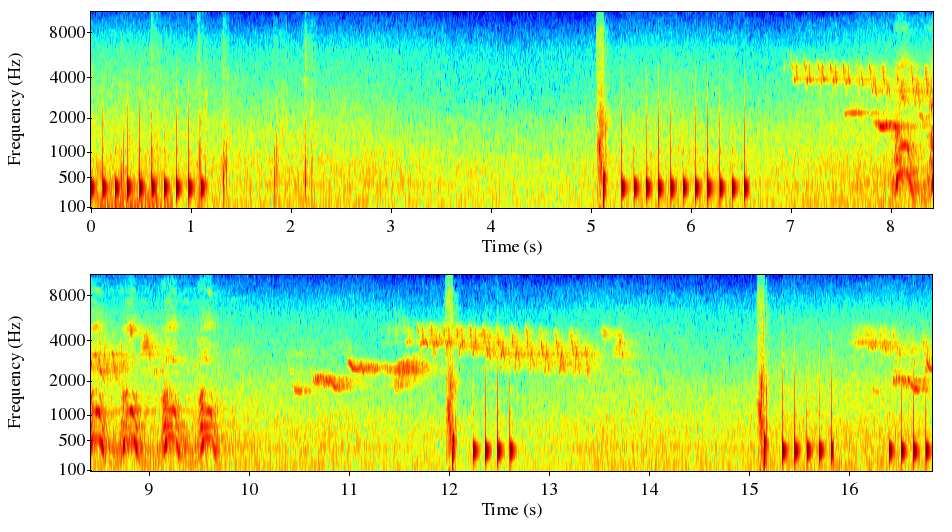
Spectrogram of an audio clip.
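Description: A video game plays quick rows of short pitched beeps.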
